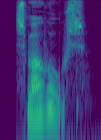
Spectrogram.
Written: småhus

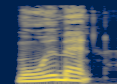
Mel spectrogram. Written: modemand

